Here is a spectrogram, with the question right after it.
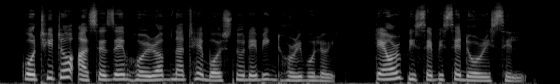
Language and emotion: Assamese, neutral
